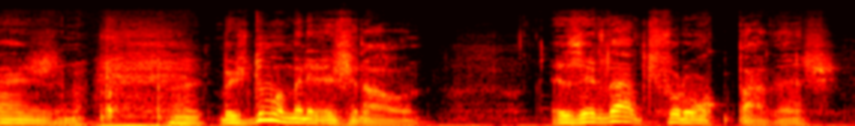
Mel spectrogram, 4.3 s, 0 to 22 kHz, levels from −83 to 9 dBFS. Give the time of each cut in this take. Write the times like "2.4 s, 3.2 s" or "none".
1.0 s

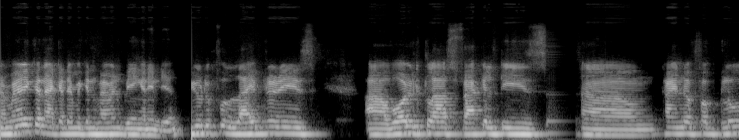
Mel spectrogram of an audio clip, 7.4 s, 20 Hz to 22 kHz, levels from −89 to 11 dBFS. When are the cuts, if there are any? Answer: 1.8 s

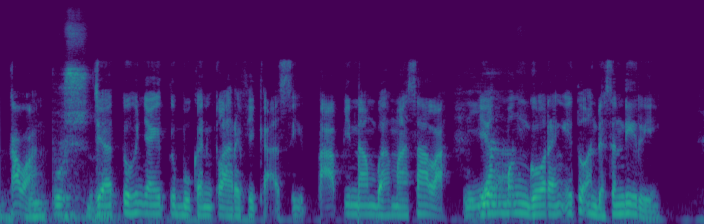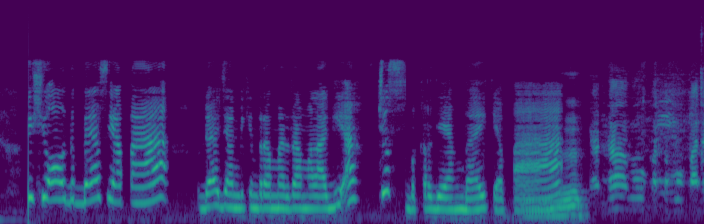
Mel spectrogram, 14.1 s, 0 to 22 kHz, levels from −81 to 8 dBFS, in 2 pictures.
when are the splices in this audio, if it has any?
7.3 s, 13.0 s

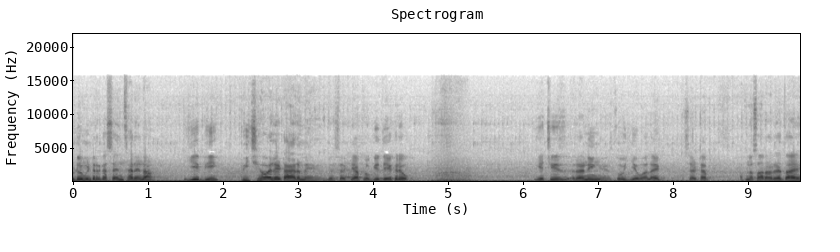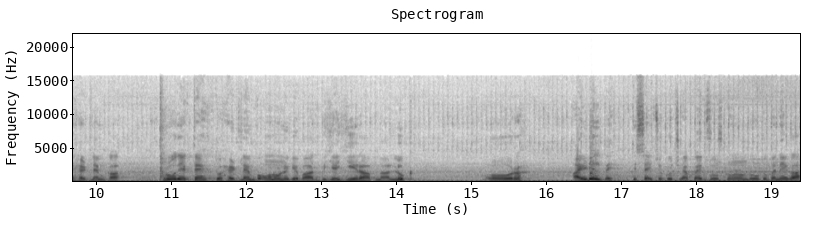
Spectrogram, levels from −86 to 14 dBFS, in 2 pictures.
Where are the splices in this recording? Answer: none

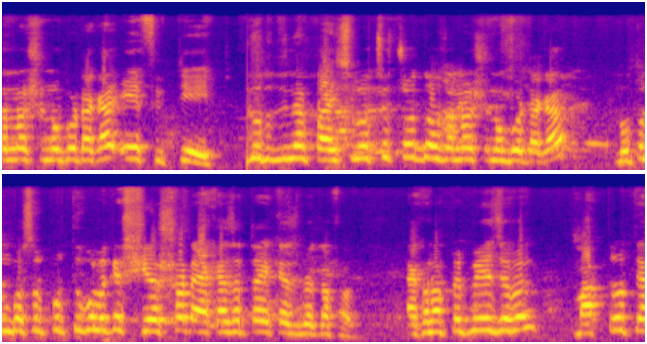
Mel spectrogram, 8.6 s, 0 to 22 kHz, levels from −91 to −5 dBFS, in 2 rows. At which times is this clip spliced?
1.6 s

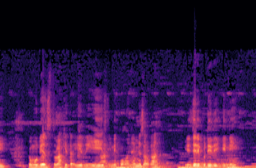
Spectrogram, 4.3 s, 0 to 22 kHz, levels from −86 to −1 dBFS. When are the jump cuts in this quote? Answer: 1.8 s

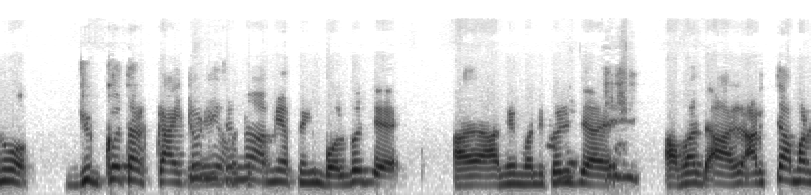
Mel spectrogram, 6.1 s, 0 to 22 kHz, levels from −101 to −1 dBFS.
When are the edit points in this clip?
1.7 s

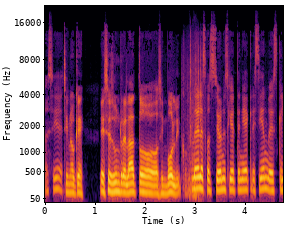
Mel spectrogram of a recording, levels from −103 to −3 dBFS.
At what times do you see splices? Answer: 0.9 s, 2.8 s

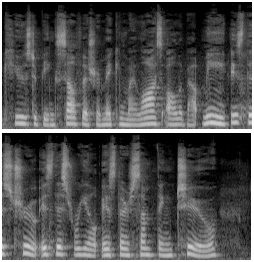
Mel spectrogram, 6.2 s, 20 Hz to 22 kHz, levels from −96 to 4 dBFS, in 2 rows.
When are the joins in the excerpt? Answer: 2.8 s

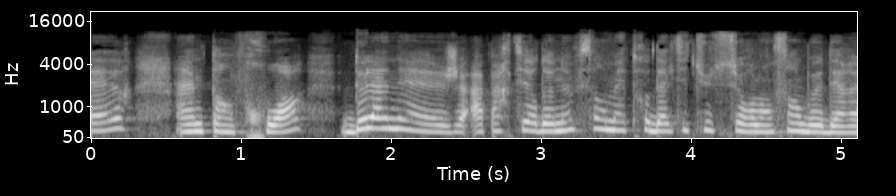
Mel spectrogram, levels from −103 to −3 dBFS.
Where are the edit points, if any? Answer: 1.2 s

